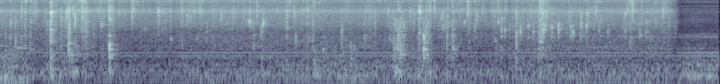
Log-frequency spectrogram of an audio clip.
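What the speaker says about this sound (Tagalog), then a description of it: "Sa disim na kawali, binawasan ko yung mantika. Igisa ko na rin yung luya." Ginger sautéing in a small amount of oil in a hot pan, a steady close sizzle with scattered crackling pops and light stirring, no voices.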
